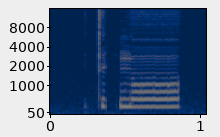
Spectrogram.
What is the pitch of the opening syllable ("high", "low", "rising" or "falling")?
high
